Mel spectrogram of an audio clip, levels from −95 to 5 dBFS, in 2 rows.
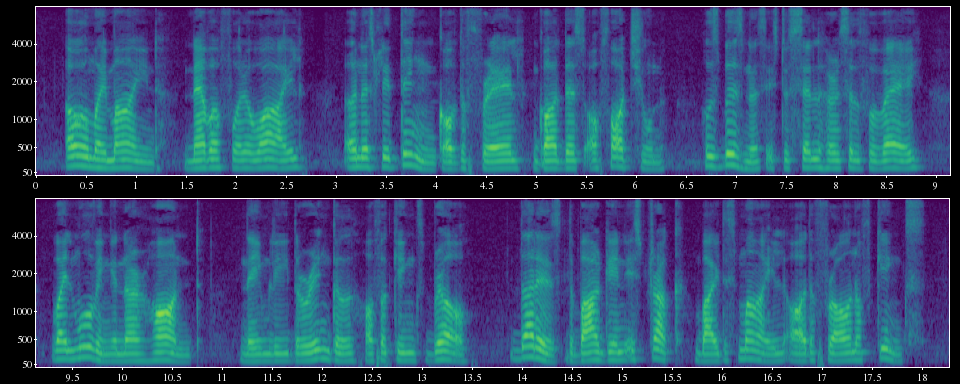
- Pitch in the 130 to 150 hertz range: Yes, low, 135 Hz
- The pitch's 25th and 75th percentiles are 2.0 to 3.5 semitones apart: Yes, average, 2.9 semitones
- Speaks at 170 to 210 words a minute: No, average, 155 wpm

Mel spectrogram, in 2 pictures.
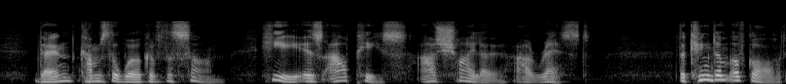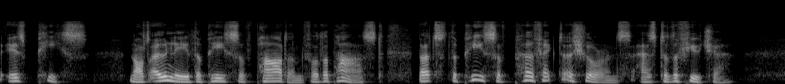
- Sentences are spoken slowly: No, average, 150 wpm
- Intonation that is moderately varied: No, wide, 6.2 semitones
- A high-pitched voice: No, low, 135 Hz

